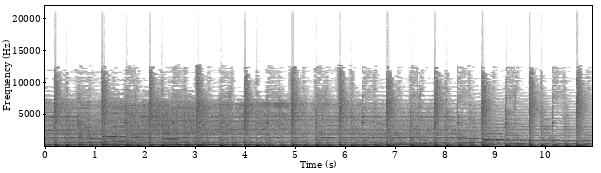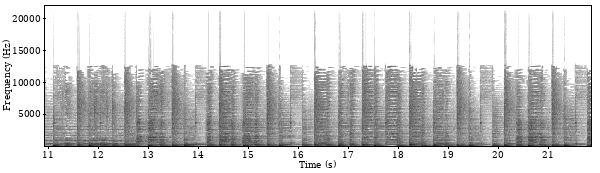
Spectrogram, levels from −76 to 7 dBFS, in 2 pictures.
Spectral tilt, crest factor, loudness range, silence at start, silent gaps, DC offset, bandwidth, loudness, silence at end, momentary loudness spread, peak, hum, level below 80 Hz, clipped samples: -4 dB/octave; 12 dB; 2 LU; 0 s; none; under 0.1%; 13.5 kHz; -13 LUFS; 0 s; 4 LU; 0 dBFS; none; -20 dBFS; 0.2%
